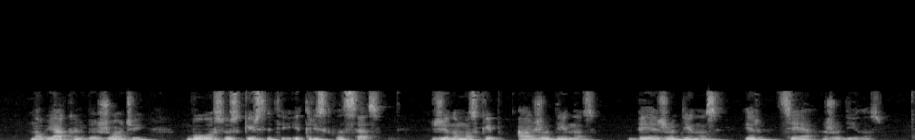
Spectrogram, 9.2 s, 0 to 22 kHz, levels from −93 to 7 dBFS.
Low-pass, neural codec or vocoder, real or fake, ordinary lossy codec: 10.8 kHz; none; real; AAC, 24 kbps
